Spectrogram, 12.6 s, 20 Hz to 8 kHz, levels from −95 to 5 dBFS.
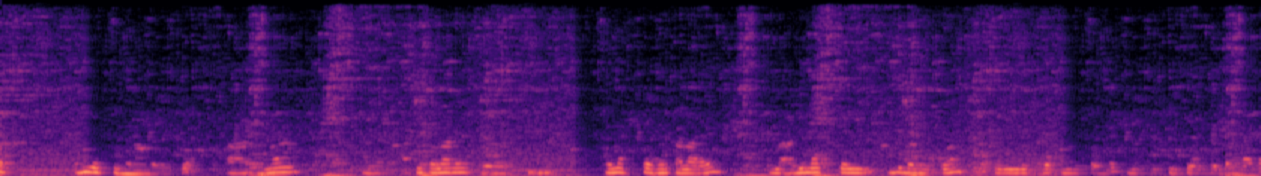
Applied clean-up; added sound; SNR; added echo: classical method WPE with log-MMSE.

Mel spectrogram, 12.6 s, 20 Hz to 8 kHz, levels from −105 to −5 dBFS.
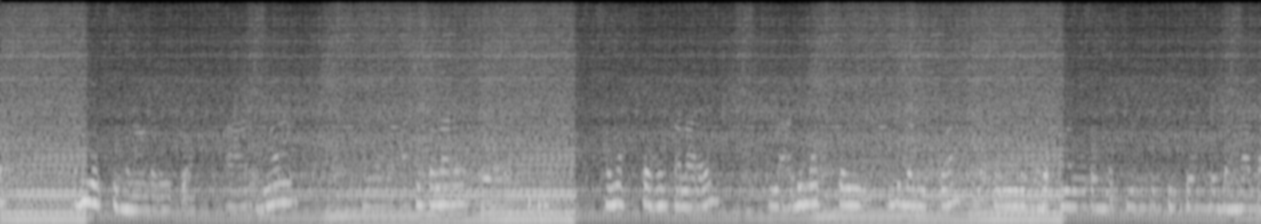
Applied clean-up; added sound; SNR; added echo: none; Accelerating, revving, vroom; 0 dB; reverberation time 0.3 s.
